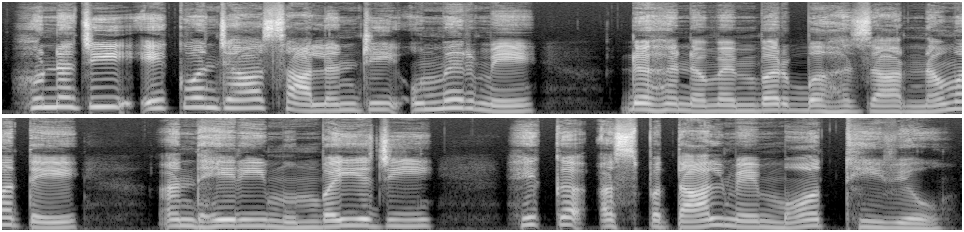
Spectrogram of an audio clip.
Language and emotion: Sindhi, neutral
